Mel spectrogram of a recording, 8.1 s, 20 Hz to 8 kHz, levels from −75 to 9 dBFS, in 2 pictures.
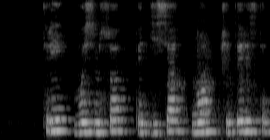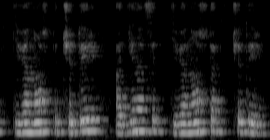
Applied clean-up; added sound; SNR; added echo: neural separator model SepFormer DNS4.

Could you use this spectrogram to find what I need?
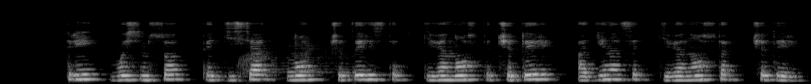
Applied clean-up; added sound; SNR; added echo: neural mask model DeepFilterNet 3.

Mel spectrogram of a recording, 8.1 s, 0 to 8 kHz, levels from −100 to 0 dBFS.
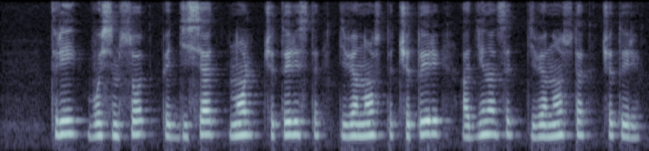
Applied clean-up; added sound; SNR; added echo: none; none; none; none.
